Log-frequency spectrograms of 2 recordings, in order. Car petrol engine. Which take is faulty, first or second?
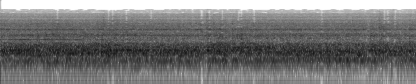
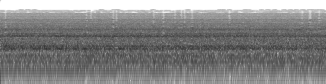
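first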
